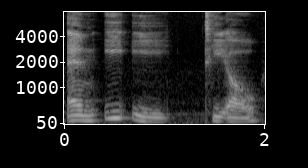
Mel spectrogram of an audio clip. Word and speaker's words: Nito: Everybody's pronounced it was Nito, as in Neeto, and then we had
